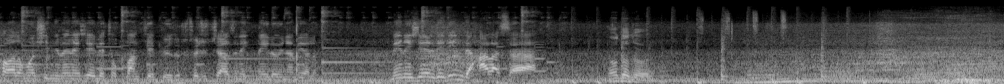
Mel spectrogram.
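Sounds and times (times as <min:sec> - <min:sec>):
car driving past: 0:03.3 - 0:05.7, 0:07.3 - 0:10.0.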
